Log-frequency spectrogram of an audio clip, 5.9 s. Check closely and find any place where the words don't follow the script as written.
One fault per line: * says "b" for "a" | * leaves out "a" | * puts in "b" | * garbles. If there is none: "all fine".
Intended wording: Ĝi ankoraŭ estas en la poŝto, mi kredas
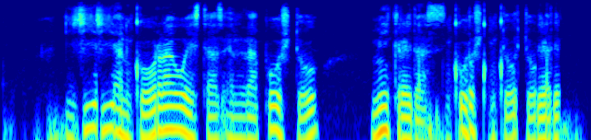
* puts in "ĝi"
* garbles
